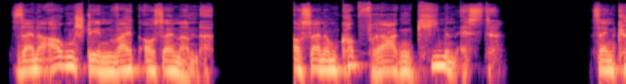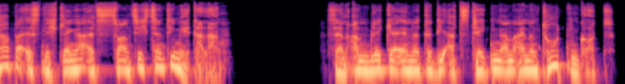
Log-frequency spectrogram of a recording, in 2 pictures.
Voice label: Dokumentarischer Text

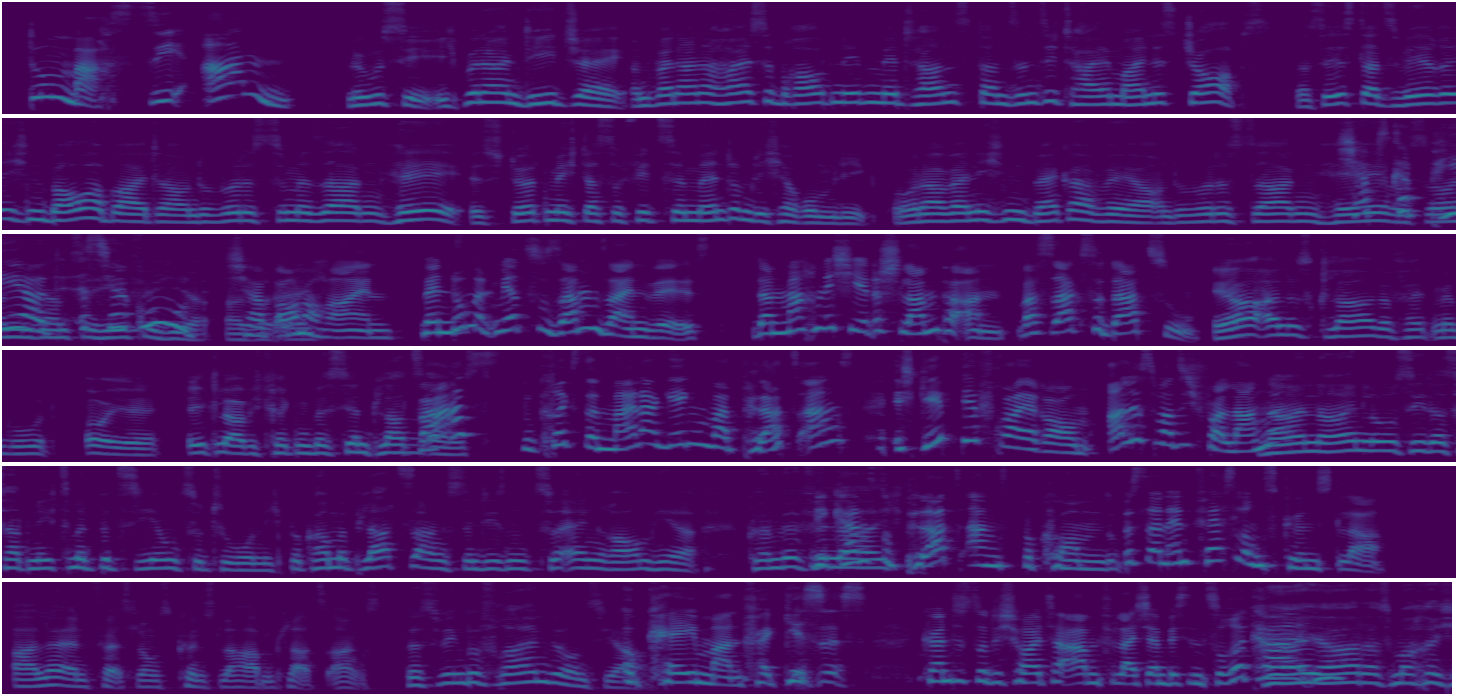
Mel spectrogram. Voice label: hoerspiel u. synchron

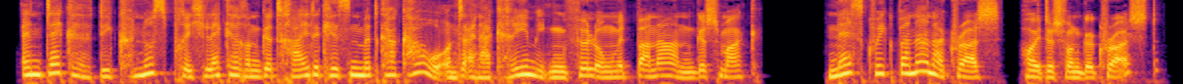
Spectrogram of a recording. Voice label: Werbung TV; BananaCrush

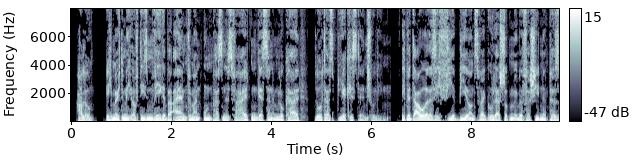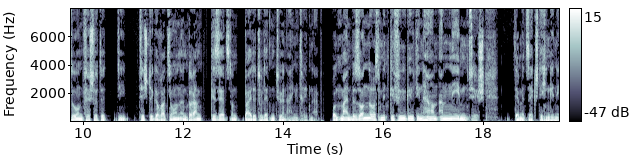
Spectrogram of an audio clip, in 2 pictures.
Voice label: szene, Scene, Nord

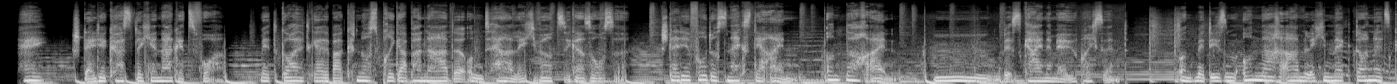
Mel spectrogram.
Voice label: Funk Werbung Stimmprobe; McDonalds

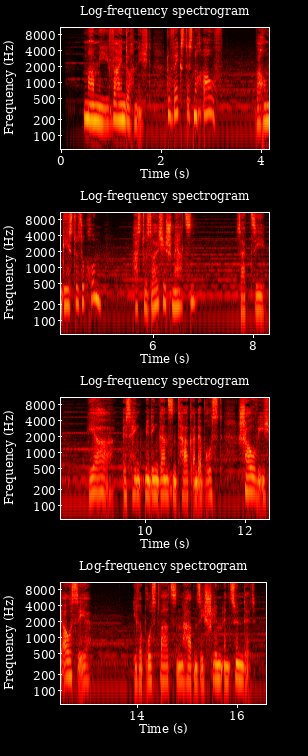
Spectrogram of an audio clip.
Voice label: Hörbuch

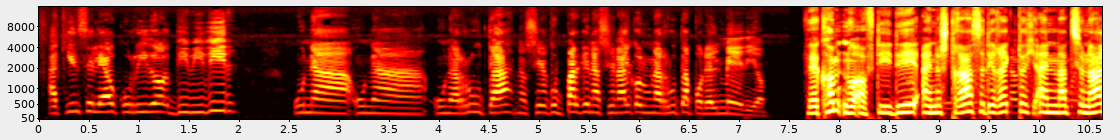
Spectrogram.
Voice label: Doku Over Voice; LOFT VOICES

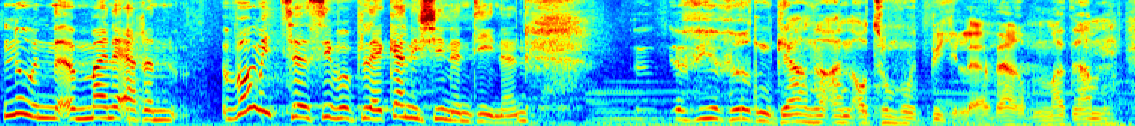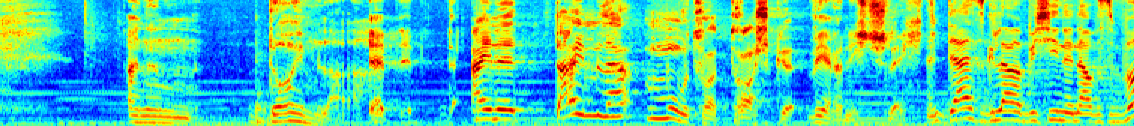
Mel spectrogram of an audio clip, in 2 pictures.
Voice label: Hoerspielrolle; SherlockHolmes; Madame Roger

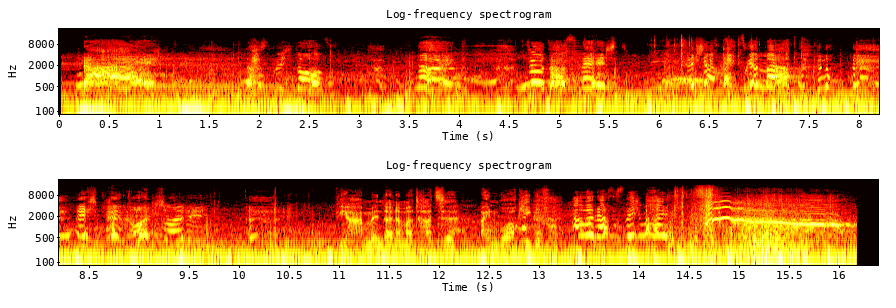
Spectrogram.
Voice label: Synchron Drama Horror Serie panisch Todesangst

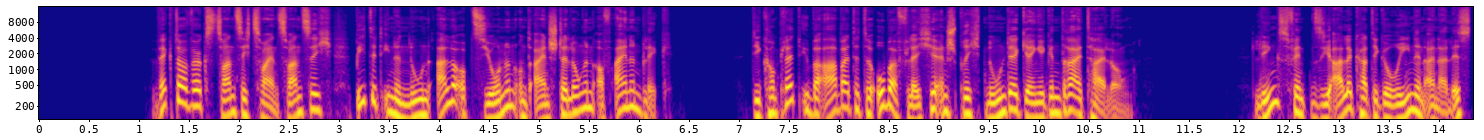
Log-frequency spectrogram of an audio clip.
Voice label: E Learning Planzeichnungssoftwareupdate Fenster Tueren; Vectorworks 2022

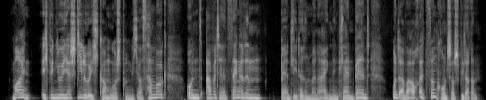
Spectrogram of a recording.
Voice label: Vorstellung DE, Natürliche Stimme, German; voice

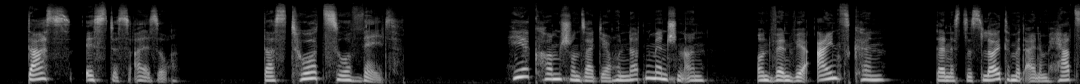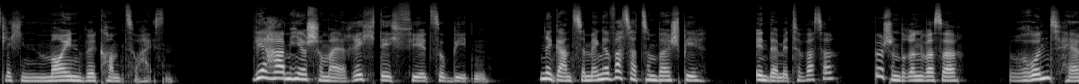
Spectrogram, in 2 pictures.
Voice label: Imagefilm, German; Audioguide, Comment (Kommentar), Commercial

